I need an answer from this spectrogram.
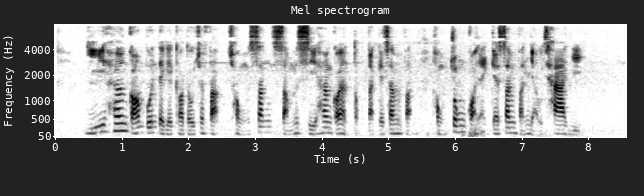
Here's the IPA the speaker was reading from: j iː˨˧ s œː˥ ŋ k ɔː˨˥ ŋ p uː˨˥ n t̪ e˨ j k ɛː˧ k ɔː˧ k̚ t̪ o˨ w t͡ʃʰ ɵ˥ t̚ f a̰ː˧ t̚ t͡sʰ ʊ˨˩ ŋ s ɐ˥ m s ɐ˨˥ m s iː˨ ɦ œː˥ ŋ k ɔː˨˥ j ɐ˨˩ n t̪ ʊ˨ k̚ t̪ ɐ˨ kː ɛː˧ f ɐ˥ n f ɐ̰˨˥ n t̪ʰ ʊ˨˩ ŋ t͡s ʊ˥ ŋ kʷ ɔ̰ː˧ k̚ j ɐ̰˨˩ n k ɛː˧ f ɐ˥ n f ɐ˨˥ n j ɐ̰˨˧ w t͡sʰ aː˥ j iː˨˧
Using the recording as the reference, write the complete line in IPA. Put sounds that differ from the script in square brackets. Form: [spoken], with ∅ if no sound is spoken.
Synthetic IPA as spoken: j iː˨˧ [h] œː˥ ŋ k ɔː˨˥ ŋ p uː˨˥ n t̪ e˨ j k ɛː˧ k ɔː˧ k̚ t̪ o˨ w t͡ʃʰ ɵ˥ t̚ f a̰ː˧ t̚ t͡sʰ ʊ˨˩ ŋ s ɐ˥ [n] s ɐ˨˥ m s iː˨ ɦ œː˥ ŋ k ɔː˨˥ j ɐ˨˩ n t̪ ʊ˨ k̚ t̪ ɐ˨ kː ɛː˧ [s] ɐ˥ n f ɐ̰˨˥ n t̪ʰ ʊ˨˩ ŋ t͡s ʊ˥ ŋ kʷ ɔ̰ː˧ k̚ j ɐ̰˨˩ n k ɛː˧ [s] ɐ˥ n f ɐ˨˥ n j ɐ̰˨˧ w t͡sʰ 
